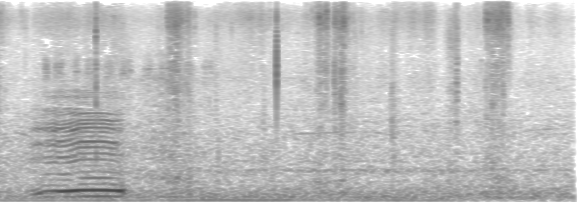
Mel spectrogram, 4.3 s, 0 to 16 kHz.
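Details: One brief, level, low moo lasting under a second from a Beaulands Aussie Red dairy cow awaiting milking in December 2012, followed by faint background rustle and clatter.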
